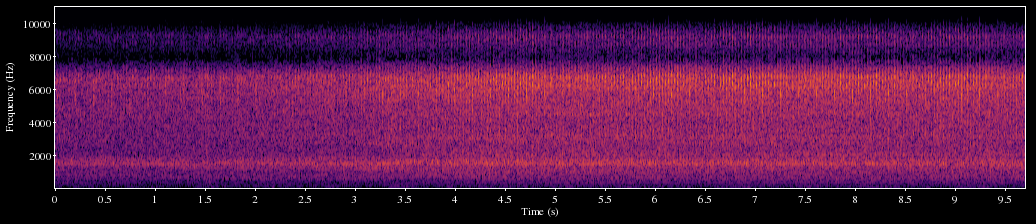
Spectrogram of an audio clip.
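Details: BMW 528i with N52 petrol inline-six idling steadily; fast, light ticking runs through the engine-bay hiss: engine ticking at idle.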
